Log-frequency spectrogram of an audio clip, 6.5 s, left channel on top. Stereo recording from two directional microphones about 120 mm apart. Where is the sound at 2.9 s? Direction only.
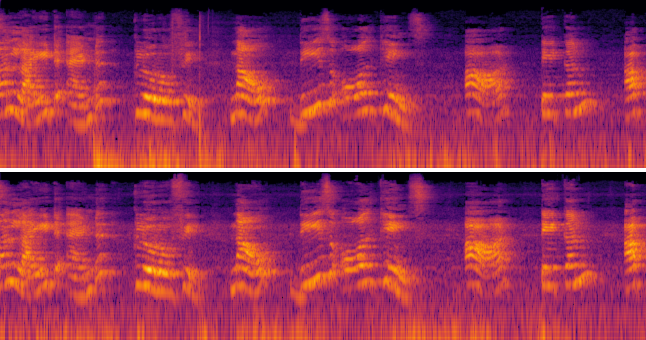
30° right (ahead or behind).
